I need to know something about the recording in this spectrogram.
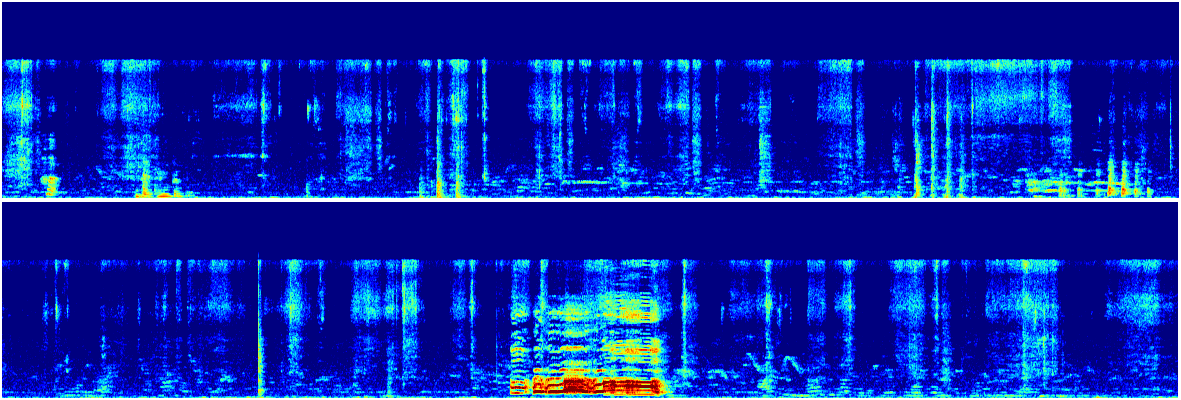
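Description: A comb strokes softly through long hair.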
